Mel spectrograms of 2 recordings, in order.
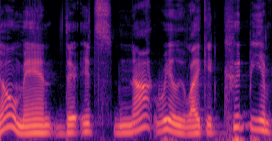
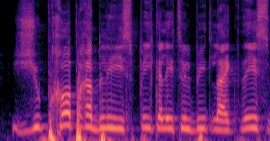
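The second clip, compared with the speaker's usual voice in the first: hammed-up French accent, higher at the start; strong French accent; 7 semitones higher, 3 dB louder than usual. Shown as a demonstration. Streamer showing a Quebec viewer how he might sound, strong French accent. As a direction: put on a very thick French accent. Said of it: "it's a very strong French accent".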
